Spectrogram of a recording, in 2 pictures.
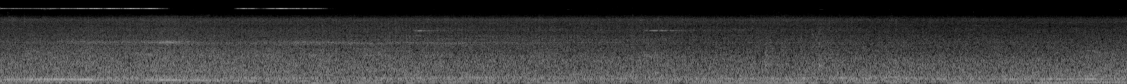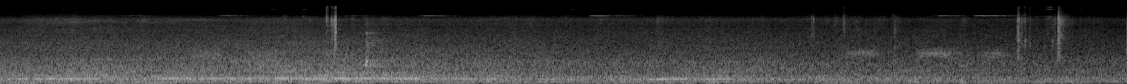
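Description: Cars drive past on the street.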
